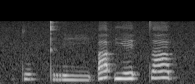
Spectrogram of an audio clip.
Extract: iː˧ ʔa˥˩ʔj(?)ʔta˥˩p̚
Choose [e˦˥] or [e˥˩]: e˦˥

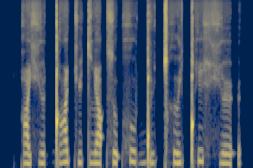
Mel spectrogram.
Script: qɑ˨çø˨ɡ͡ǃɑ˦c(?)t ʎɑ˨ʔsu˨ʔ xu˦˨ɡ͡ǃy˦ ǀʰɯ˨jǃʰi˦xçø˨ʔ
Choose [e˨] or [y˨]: y˨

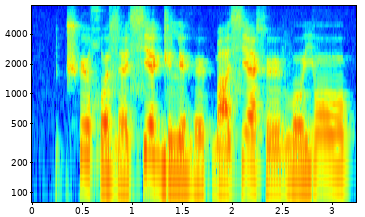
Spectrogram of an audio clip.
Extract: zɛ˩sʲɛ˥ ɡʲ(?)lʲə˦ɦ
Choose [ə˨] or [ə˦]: ə˦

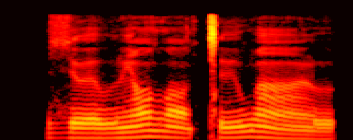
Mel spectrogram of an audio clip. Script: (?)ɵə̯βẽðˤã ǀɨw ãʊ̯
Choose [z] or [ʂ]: z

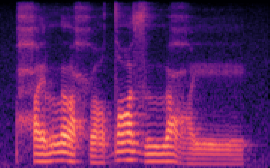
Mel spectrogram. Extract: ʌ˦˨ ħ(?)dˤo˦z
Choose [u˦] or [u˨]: u˨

